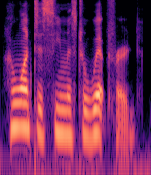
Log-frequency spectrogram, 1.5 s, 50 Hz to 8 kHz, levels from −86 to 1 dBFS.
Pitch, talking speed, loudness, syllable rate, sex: 170 Hz, 235 wpm, -19 LUFS, 5.7 syllables/s, female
